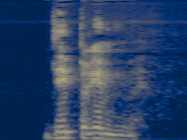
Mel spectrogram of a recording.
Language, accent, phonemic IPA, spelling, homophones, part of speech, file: French, Canada, /de.pʁim/, dépriment, déprime / déprimes, verb, LL-Q150 (fra)-dépriment.wav
- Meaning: third-person plural present indicative/subjunctive of déprimer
